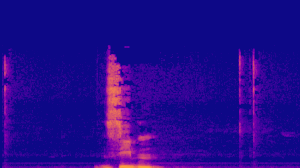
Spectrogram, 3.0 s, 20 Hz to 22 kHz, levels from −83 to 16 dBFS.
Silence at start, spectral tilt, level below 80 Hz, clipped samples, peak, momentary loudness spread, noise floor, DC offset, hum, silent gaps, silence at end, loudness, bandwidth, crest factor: 1 s; -4.5 dB/octave; -54 dBFS; under 0.1%; 0 dBFS; 27 LU; -65 dBFS; under 0.1%; none; none; 1.4 s; -14 LUFS; 15.5 kHz; 18 dB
